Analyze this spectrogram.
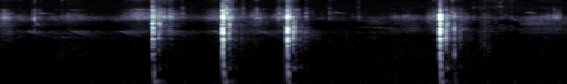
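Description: Four sharp knocks from a toy weapon striking something hard: three about half a second apart, then a fourth after a gap of over a second.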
